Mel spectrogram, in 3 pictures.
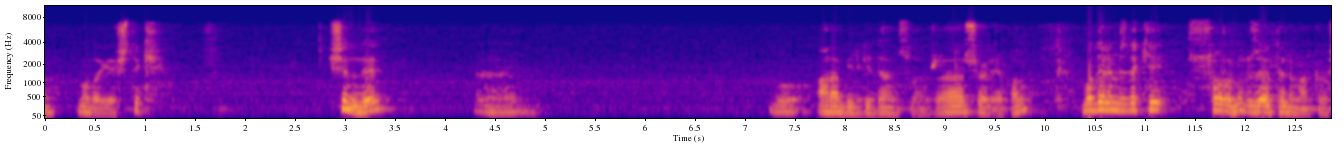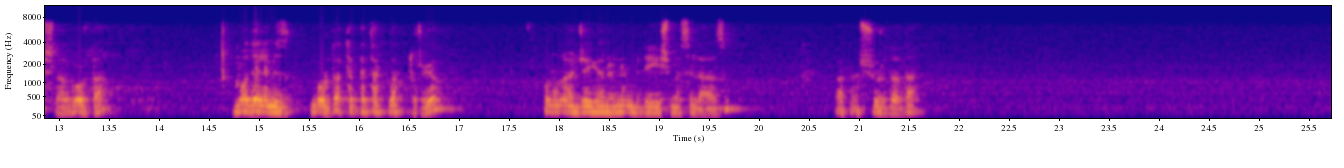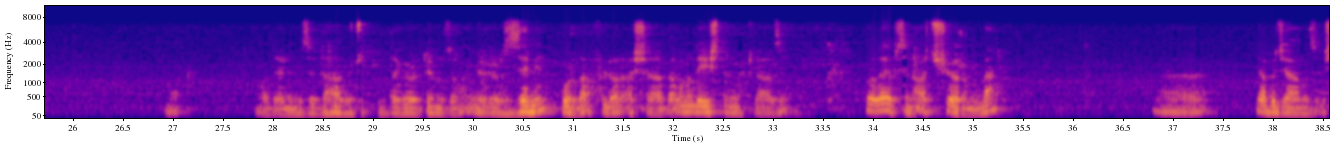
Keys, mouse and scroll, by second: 5.8-11.1 drag, 11.7 click, 11.9-17.4 alt+drag, 21.1 click, 26.0-28.9 drag, 28.9-29.5 scroll up 1, 29.6-34.0 alt+drag, 34.0 click.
